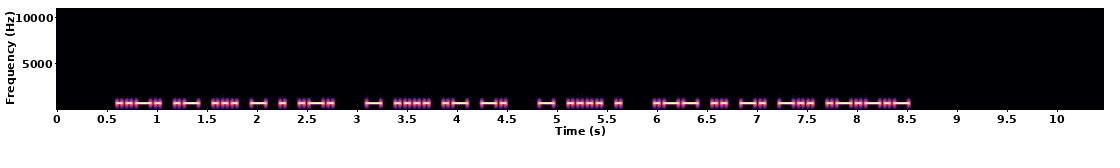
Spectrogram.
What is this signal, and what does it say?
Morse code, heard as a keyed tone, about 25 wpm, 700 Hz. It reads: FASTER THAN THE WIND.
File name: practice / 25wpm / Sentences with 2-Word Phrases - 25wpm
